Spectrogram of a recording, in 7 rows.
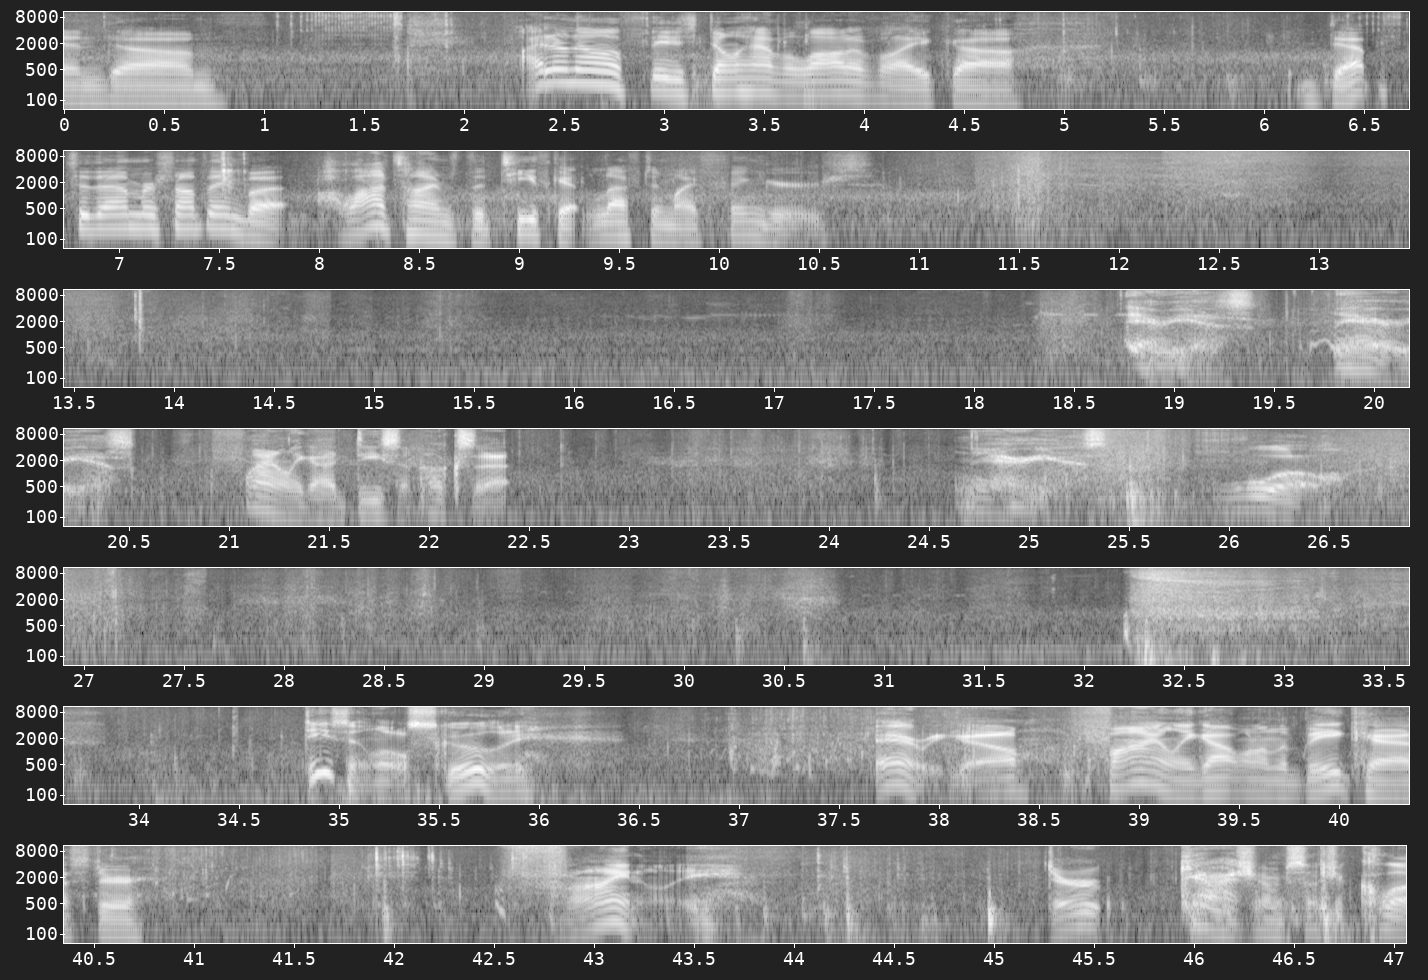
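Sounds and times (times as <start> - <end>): wind rumble on microphone: 32.2 - 37.7
fish splashing in water: 36.6 - 37.7.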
